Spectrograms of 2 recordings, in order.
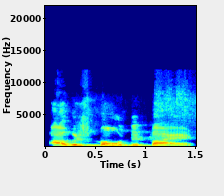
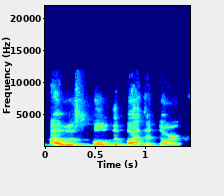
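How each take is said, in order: First: It is said in a Bane impression voice. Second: It is said in the speaker's normal voice.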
